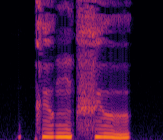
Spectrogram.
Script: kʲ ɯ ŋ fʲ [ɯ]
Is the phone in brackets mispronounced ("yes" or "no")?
no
